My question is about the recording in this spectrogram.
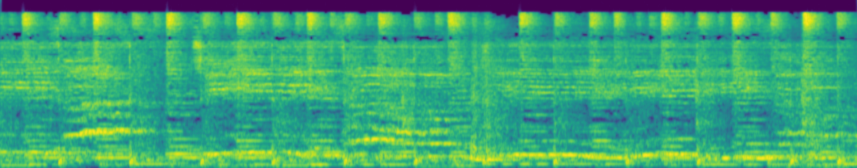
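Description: Three women singing a gospel song together into microphones, their voices carried over a sound system, with a bass line and a steady beat underneath.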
